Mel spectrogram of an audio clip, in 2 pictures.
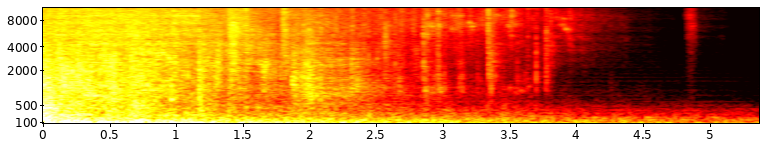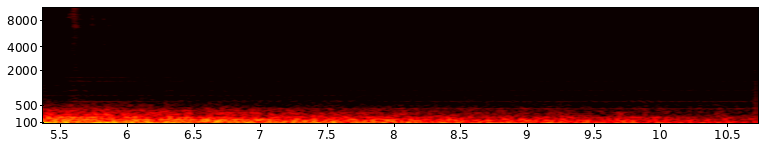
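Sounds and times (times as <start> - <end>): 
explosion hitting glass: 0.0 - 4.1
explosion: 0.0 - 4.4.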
